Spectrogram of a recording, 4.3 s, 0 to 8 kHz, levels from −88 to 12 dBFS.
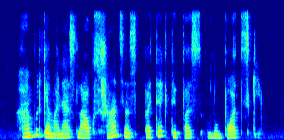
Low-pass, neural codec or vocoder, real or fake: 7.2 kHz; vocoder, 44.1 kHz, 128 mel bands, Pupu-Vocoder; fake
